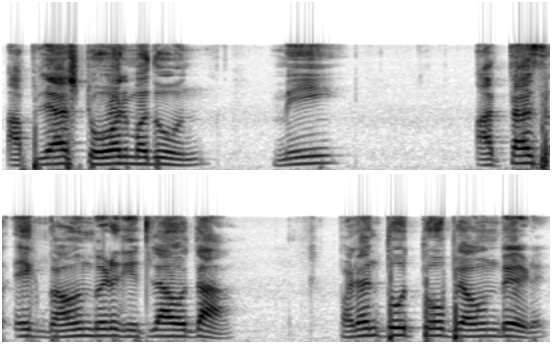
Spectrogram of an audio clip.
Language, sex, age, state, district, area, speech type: Marathi, male, 60+, Maharashtra, Thane, rural, spontaneous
